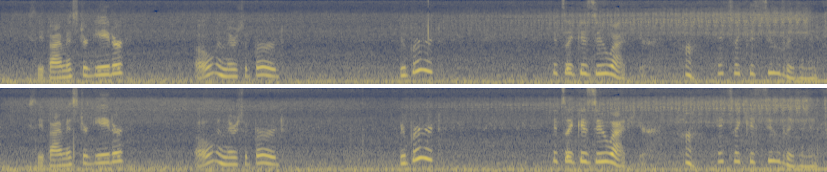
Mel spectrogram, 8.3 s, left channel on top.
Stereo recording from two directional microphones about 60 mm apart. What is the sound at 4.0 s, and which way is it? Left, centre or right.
Speech, centre.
